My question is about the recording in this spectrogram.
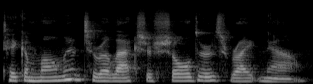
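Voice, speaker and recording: Calm woman reading a guided relaxation script, kinda low voice, super slow and soothing.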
